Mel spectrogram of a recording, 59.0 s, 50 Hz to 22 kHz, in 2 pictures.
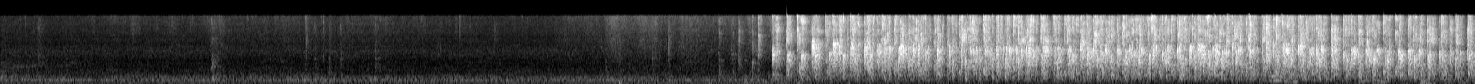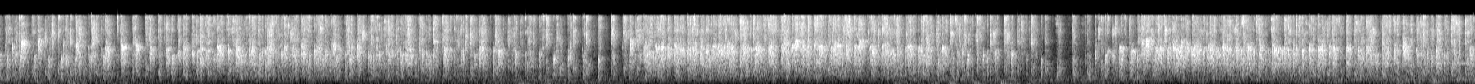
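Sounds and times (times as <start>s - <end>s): audience applause: 14.7s - 59.0s.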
